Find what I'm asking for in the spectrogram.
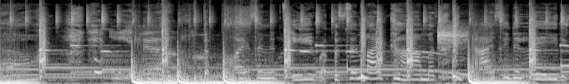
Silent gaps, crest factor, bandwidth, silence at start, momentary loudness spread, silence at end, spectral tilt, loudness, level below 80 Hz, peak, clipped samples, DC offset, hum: none; 6 dB; over 20 kHz; 0 s; 8 LU; 0 s; -4.5 dB/octave; -7 LUFS; -8 dBFS; 0 dBFS; 10%; under 0.1%; none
